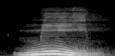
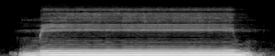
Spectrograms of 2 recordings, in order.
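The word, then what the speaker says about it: ميم: মিম। মিম হরফটি উচ্চারণের ক্ষেত্রে অবশ্যই বারিক হবে, পাতলা হবে এবং তিন আলিফ টেনে উচ্চারণ করতে হবে। আমার সাথে আরেকবার চেষ্টা করুন। মিম। আবার বলুন মিম।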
